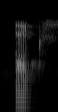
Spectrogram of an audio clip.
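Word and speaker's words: riz: to here it's rice, Rix. You don't pronounce it as rice. You pronounce it as re. You remove the last consonant.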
